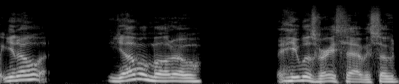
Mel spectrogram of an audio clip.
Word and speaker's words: Yamamoto: Am I saying that right? Yamamoto? Okay. This guy, he's considered like the guy behind the attack on Pearl Harbor, the architect.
